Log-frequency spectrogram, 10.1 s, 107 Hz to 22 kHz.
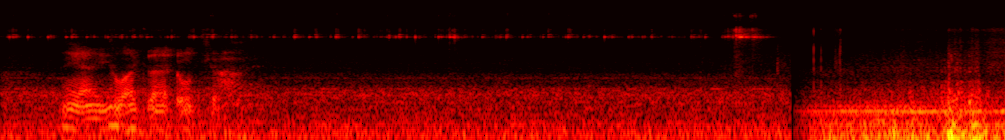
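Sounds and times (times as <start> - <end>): faint rattling jingle: 0.0 - 7.9
low steady rumble: 0.0 - 10.0.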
